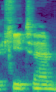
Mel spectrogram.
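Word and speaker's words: qui tam: I use key, even though I had years of Latin education as well, because somebody once told me if you don't pronounce it the way everyone else does, they'll think you don't know what you're talking about. So I'll say key tam, and that extends to the tax provision.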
